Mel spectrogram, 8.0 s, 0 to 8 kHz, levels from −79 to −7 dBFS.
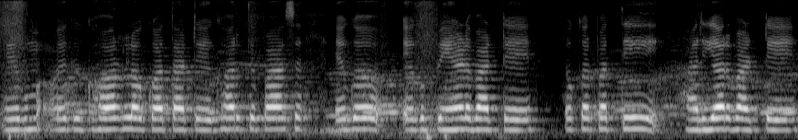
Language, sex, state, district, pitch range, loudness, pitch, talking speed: Bhojpuri, female, Bihar, Saran, 225-240 Hz, -25 LUFS, 235 Hz, 130 wpm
